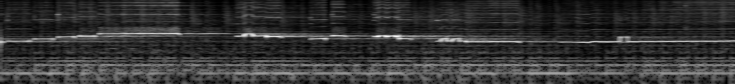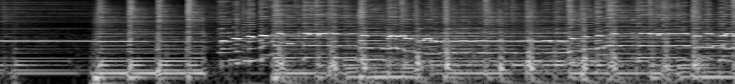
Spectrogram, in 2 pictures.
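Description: Mallorcan folk jota: a flute plays a melody over a steady low drone, then a little past halfway guitars and rhythmic percussion come in with a fuller ensemble sound.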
